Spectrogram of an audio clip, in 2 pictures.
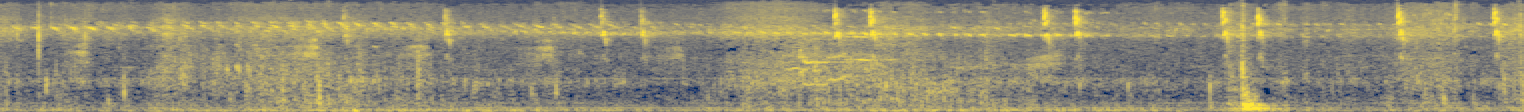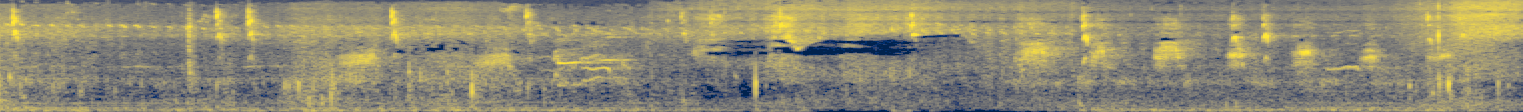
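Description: Faint chirps and calls of small birds, with a trilling call in the first few seconds and one short low thump about nine seconds in.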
